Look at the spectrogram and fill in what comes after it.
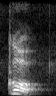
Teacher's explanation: the back of the tongue touches to the soft palate is called velo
